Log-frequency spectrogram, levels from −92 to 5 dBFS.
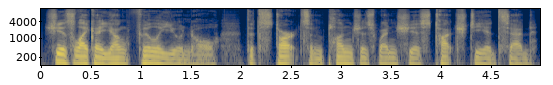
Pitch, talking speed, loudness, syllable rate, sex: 95 Hz, 230 wpm, -19 LUFS, 4.8 syllables/s, male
